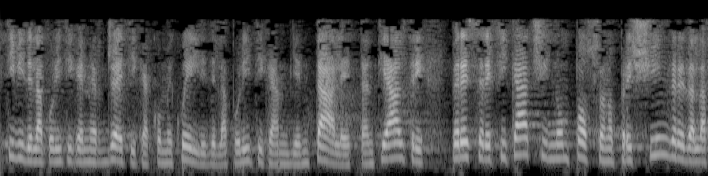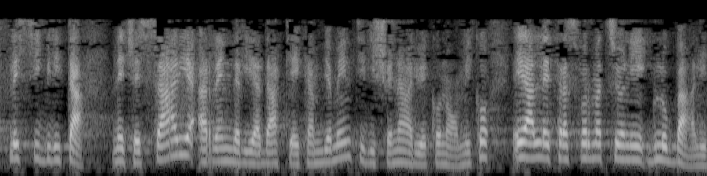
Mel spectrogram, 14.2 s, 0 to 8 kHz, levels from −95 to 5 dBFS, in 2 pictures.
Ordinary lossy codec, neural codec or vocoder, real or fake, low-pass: MP3, 24 kbps; none; real; 7.2 kHz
